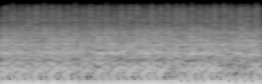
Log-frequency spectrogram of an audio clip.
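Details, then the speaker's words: Farmall H first start after engine rebuild, idling in neutral: deep steady growl likely from mismatched constant mesh gears at front of transmission, goes away with clutch pedal pressed. "pretty sure that's our constant mesh gears at the front of the transmission clutch pedal Mak it go away"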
